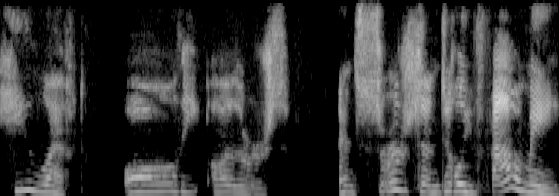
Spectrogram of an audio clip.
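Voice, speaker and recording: Using a put-on character voice, a woman speaks at a high pitch with a gentle tone. Her pace is very slow. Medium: read story. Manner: gentle, reassuring.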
